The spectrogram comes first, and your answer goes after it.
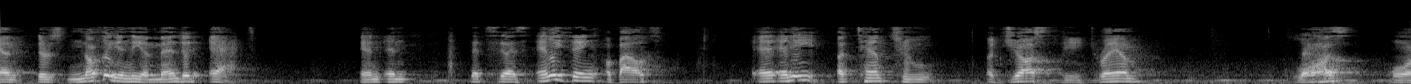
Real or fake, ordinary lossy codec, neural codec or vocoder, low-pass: fake; MP3, 24 kbps; autoencoder, 48 kHz, 32 numbers a frame, DAC-VAE, trained on Japanese speech; 7.2 kHz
